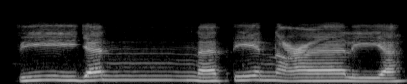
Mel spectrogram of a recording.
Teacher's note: Ada kaidah gunnah di sini, cirinya ada nun bertasydidnya. Jadi di sini ditahan dulu 3 harkat.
